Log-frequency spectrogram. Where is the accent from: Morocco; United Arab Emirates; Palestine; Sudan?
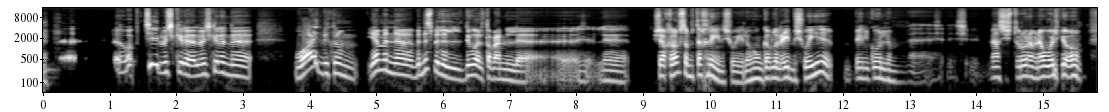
United Arab Emirates; عندنا في الامارات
